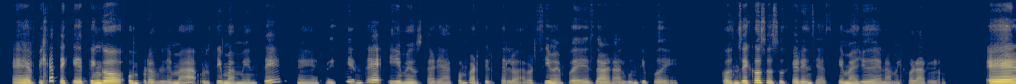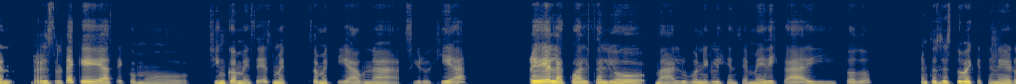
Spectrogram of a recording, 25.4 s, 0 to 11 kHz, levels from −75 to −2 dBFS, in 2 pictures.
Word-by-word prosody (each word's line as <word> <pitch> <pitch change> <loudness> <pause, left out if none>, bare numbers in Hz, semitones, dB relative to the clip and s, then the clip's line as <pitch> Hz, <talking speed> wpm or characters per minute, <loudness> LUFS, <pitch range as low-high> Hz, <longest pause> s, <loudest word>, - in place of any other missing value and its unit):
Eh, 225 -1 +1
fíjate 245 - -3
que 205 -2 0
tengo 225 +2 +4
un 215 -1 -2
problema 200 +1 -6
últimamente, 195 - -6 0.2
eh, 190 -2 -9
reciente, 190 +9 -5
y 195 -1 -3
me 195 0 -2
gustaría 185 0 -11
compartírtelo, 195 -5 -10
a - - -15
ver 90 0 -12
si 215 - -3
me 185 -3 -3
puedes 185 +1 -7
dar 185 0 -5
algún 185 +1 -10
tipo 195 -1 -12
de 215 +5 -12 0.5
consejos 220 +3 0
o 200 - 0
sugerencias 190 +3 -7
que 195 - -6
me 195 -1 0
ayuden 185 0 -5
a 175 - -12
mejorarlo. 165 -2 -12 0.6
Em, 205 -1 +8 0.2
resulta 225 +5 +1
que 195 -7 +4
hace 190 +3 -3
como 185 -4 -11 0.2
5 220 0 +1
meses 200 +5 -4
me 190 -4 -1 0.3
sometí 195 -1 -5
a 185 0 -4
una 180 -1 -6
cirugía, 195 - -4 0.8
eh, 215 -2 +12
la 200 0 +9
cual 195 0 0
salió 190 -2 0
mal, 195 +3 -5
hubo 190 -1 -6
negligencia 185 +1 -7
médica 195 +2 -3
y 180 -1 -8
todo. 200 +8 -8 0.6
Entonces, 190 +1 0
tuve 195 -1 +7
que 175 - -13
tener 185 0 -4
195 Hz, 130 wpm, -21 LUFS, 185-210 Hz, 0.8 s, eh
